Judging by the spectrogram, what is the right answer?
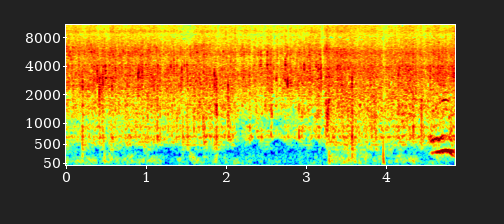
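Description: Fish heads frying in hot mustard oil in a kadai: a steady sizzle and crackle, with a couple of short knocks in the second half.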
